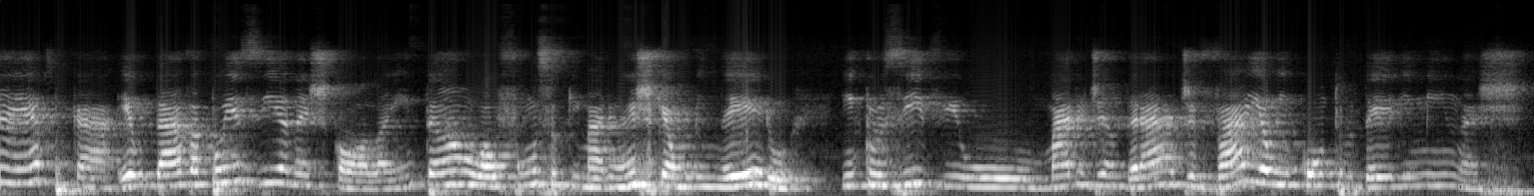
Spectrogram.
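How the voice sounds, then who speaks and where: Over noticeable background noise and audible room echo, a woman with a fairly high pitch speaks at a very slow pace with hardly any pauses, lively intonation, and big swings in loudness. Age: 70s. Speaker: photographer. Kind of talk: public talk.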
